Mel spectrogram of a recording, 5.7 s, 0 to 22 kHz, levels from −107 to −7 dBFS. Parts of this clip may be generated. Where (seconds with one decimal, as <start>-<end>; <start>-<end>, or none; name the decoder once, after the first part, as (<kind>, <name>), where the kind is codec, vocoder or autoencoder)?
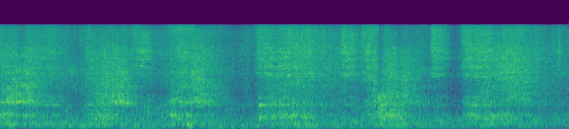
1.1-2.5 (vocoder, Vocos); 3.3-3.9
